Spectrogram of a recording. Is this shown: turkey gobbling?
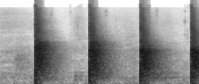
no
